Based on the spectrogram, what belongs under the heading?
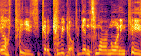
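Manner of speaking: fast, wheedling plea; hurried, pestering please; whiny pleading. Retold or imitated. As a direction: rush the begging out. Begging again to go up.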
